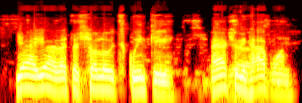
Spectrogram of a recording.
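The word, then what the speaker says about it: Xoloitzcuintli: It's like Cholo or something like that, right? yeah, that's a Sholo Squinkly.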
